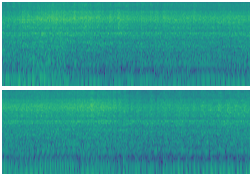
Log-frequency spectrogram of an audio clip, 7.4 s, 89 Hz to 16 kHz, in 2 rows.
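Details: Royal Enfield Bullet 350 Classic first start after cylinder hone, new rings, decoke and carb clean: steady single-cylinder thump at idle, slightly uneven, no knocks or tapping; healthy, needs slight carb tuning.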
